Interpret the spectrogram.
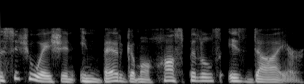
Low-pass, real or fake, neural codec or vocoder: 5.4 kHz; real; none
